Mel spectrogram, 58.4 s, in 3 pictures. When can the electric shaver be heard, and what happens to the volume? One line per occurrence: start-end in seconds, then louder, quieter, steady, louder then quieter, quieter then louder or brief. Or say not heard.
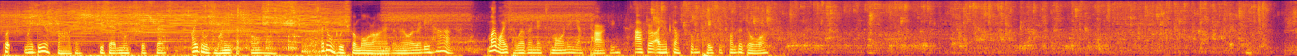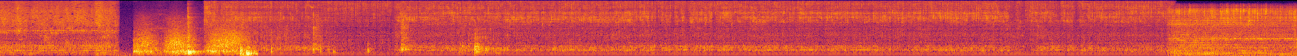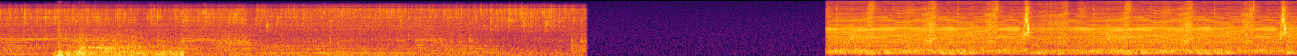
0.0-5.3 steady
51.3-58.3 steady.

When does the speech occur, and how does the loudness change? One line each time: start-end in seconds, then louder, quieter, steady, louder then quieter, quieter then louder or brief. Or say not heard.
0.1-11.6 steady.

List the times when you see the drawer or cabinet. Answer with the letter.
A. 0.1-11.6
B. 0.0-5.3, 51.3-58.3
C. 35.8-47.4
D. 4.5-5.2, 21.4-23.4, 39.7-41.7
D.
